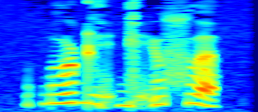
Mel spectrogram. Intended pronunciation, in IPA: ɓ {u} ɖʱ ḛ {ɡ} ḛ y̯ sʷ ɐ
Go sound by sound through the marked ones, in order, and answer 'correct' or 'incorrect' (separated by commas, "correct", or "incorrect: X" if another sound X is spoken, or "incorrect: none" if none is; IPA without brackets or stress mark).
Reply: correct, correct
